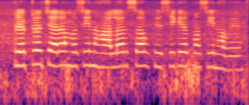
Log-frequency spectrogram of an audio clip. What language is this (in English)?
Bhojpuri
